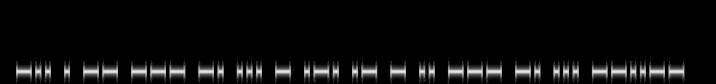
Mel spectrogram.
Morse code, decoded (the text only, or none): DEMONSTRATIONS,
